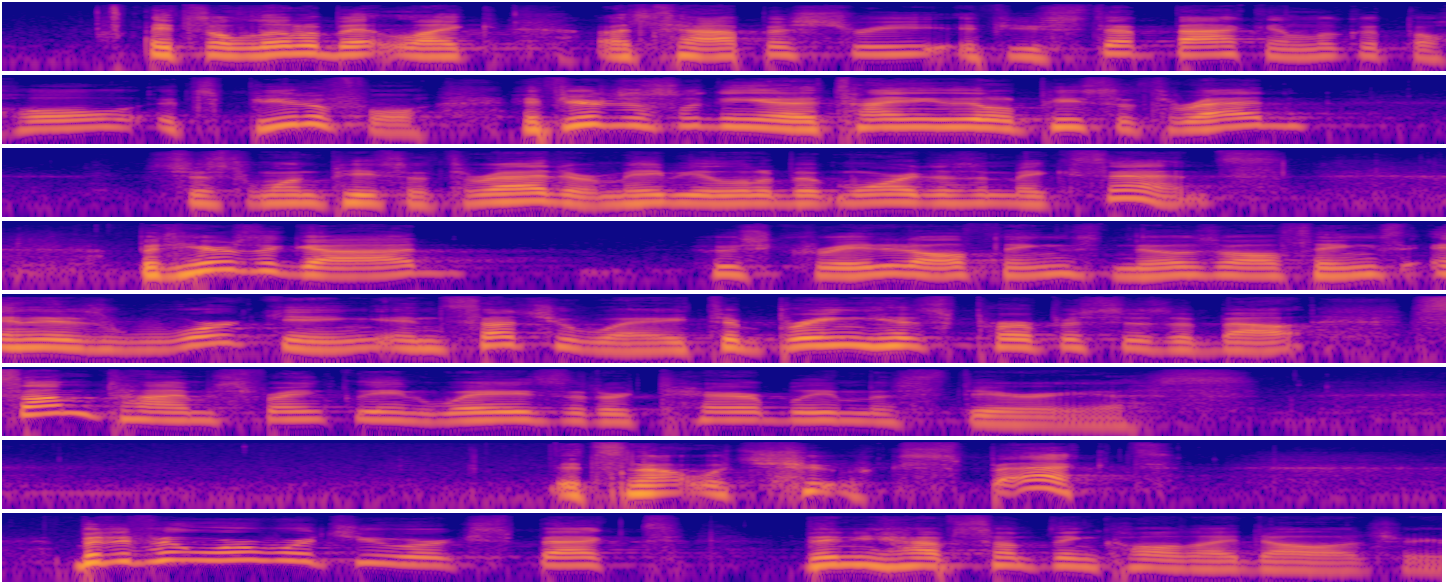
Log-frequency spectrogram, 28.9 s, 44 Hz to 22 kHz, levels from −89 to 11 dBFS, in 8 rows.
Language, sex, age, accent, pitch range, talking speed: English, male, 40-59, American, 155-200 Hz, 195 wpm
